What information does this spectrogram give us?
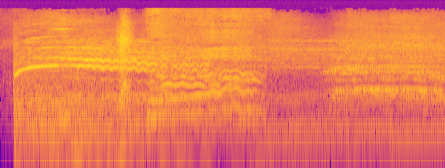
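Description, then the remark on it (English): A horse neighs loudly, a long shrill whinny that wavers and trembles before fading into a lower, rougher tail with some background noise. “Didn't know Freddy had a horse.”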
